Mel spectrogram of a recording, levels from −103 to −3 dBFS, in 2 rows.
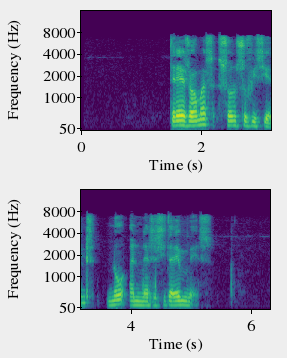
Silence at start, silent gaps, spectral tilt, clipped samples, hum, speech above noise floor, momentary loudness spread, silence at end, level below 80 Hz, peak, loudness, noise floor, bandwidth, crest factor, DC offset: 1.5 s; none; -4 dB/octave; under 0.1%; none; 61 dB; 17 LU; 1 s; -66 dBFS; -2 dBFS; -21 LUFS; -82 dBFS; 7.8 kHz; 20 dB; under 0.1%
